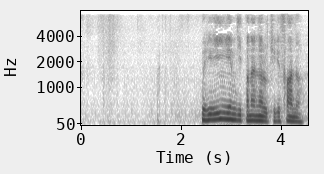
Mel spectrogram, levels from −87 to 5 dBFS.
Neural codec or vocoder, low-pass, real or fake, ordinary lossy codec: codec, 16 kHz, 0.5 kbps, FunCodec, trained on Chinese and English, 25 frames a second; 7.2 kHz; fake; MP3, 32 kbps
